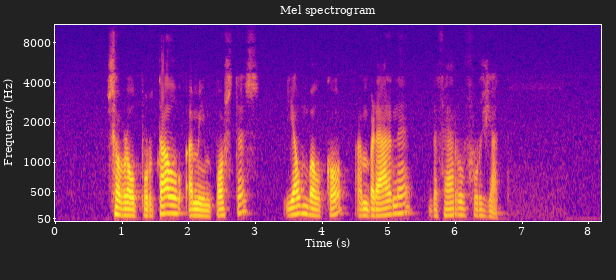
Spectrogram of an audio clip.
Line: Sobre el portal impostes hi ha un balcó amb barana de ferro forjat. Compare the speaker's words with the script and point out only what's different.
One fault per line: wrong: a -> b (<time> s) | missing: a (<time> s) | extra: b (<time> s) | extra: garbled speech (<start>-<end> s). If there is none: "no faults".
extra: amb (2.0 s)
